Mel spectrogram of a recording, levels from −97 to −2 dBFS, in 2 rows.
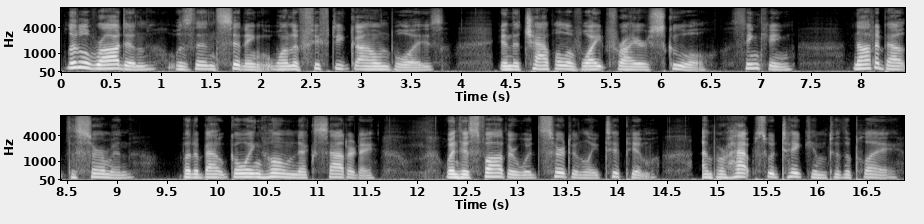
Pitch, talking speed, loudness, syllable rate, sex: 170 Hz, 150 wpm, -19 LUFS, 4.3 syllables/s, female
